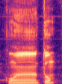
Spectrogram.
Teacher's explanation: حی لین ہے، سا کو نرم ادا کرنا ہے، ما الف مدہ ہے، کنتم نون ساکن کا اخفا مع الغنہ ہے، باریک اخفا ہے، تا کو باریک پڑھنا ہے، میم ساکن کا یہاں اظہار ہے، غنہ نہیں کریں گے۔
